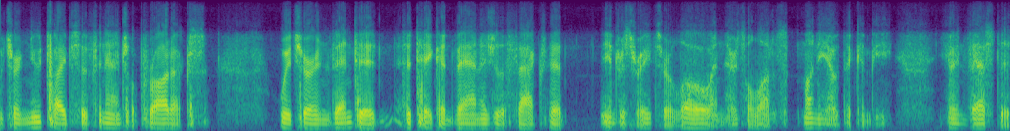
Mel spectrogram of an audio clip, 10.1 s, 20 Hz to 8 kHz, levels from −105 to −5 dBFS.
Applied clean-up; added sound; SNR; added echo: none; none; none; none.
